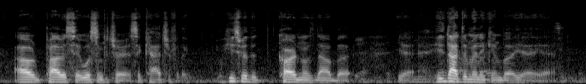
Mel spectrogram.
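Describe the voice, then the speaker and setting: Fairly even intonation from a man with an American accent. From New York City (the Bronx). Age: young. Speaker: college baseball player. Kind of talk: casual chat.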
